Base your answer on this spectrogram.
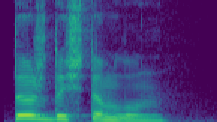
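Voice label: "тӧждысьтӧмлун", Komi, female; audio dict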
